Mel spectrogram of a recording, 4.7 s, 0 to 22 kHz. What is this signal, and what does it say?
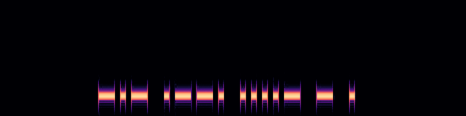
Morse code, heard as a keyed tone, about 22 wpm, 700 Hz. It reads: KP4TE
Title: DXCC-100 Call Signs - 5 Characters - Repeated 2x - 22wpm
